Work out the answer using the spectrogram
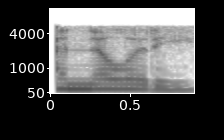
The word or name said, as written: anility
